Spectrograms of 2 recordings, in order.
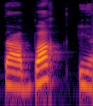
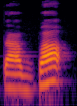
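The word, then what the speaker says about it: tabac: 밥 아빠 밥 집 마지막 3 는 발음이 되지 않습니다 따 박이 아니라 따 봐 라고 읽어 주셔야 되요 자 그 다음 담배가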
